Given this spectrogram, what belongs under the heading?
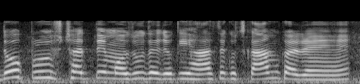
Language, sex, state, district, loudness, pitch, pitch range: Hindi, female, West Bengal, Alipurduar, -13 LUFS, 260 Hz, 245-285 Hz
